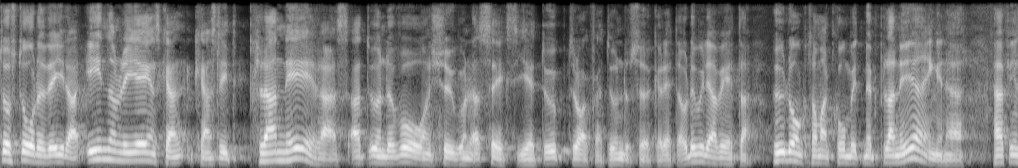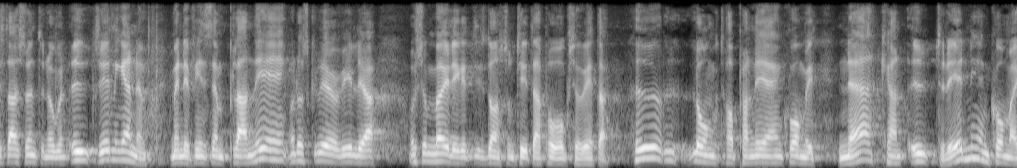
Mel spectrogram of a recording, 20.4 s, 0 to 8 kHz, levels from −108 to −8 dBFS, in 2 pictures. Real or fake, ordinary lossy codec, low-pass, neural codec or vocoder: fake; none; 7.2 kHz; codec, 16 kHz, 4 kbps, X-Codec, WavLM features, trained on Multilingual LibriSpeech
